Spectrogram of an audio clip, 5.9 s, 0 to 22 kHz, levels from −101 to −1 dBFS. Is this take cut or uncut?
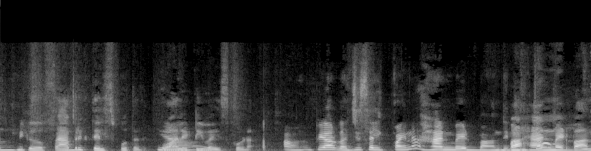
uncut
